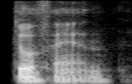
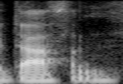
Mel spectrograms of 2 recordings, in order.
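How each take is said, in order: First: Dothan said "DOH-than"; long oh, full "than" in Dothan. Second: Dothan said "DAH-thun"; Dothan with short O. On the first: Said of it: "I'm gonna go with Dothan". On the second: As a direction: open ah in Dothan, weak second syllable. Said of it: "not sure how to pronounce that". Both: Shown as a demonstration.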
